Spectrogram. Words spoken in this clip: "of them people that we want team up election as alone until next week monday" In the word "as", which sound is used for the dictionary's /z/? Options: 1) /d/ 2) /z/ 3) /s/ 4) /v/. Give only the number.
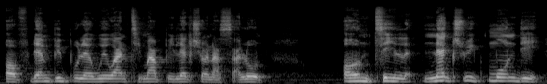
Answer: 3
